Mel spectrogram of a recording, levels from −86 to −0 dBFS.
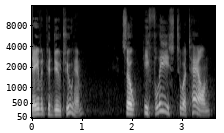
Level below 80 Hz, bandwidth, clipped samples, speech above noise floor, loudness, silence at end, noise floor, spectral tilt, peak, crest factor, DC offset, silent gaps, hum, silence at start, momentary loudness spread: -82 dBFS; 15 kHz; under 0.1%; 41 dB; -29 LUFS; 0.15 s; -69 dBFS; -4 dB/octave; -10 dBFS; 20 dB; under 0.1%; none; none; 0 s; 10 LU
